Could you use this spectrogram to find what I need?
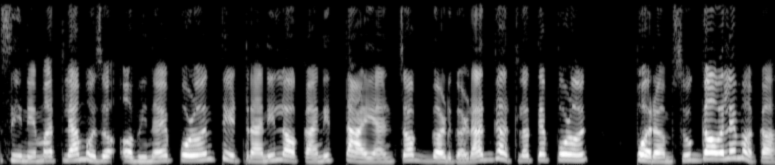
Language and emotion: Goan Konkani, happy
